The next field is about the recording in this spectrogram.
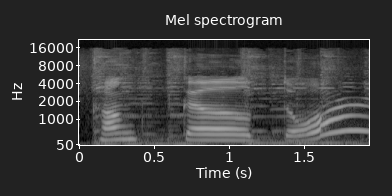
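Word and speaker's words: Conkeldurr: do you think uh conkle door it's how you say the Pokemon it's been a while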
